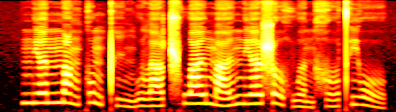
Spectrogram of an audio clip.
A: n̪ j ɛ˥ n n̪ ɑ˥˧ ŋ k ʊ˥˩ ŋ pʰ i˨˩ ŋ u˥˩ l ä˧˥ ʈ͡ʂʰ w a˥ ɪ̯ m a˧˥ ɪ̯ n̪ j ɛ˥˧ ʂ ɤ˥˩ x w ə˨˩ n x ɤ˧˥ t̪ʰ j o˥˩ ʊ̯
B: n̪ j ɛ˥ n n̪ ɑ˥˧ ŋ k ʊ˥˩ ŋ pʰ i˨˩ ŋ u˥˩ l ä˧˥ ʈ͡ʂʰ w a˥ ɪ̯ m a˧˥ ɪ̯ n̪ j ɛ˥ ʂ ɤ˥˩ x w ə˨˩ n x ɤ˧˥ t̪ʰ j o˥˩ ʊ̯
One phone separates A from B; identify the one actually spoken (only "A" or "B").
B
